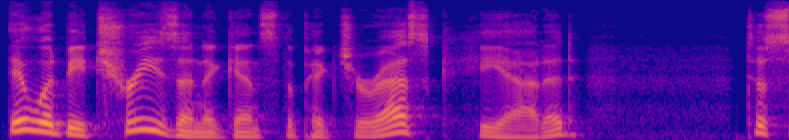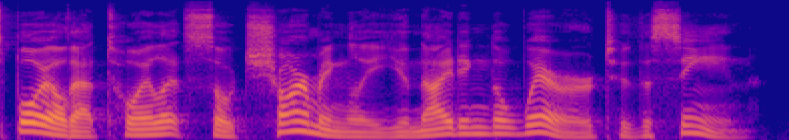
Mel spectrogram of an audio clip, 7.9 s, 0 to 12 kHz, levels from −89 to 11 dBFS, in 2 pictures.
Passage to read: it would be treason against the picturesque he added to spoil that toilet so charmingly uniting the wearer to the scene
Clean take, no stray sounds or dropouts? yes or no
yes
